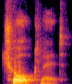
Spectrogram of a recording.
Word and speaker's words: chocolate: Rather than pronouncing all three syllables clearly, most native speakers say chocolate, dropping the middle vowel sound to make the word flow more smoothly.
